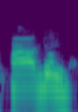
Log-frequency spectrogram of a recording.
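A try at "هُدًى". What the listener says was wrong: হাতুন করছেন কেন আপনি? হুদান বলছেন, হাফের হু ধরে রাখেন মাথায়, হাফের হু বললেন হুটা ধরে রাখেন। আর দাল দো জবর দান, হাদান বলছেন। হুদান পড়ছেন আপনি, বানান করছেন হু, আর পড়াশোনা করছেন হা। হুদান, আমার সঙ্গে বলুন হা পেশ হু, আমার সঙ্গে বলুন হা পেশ হু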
